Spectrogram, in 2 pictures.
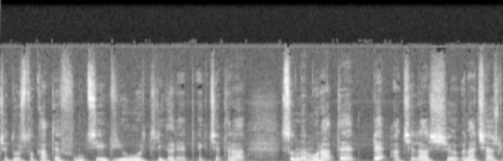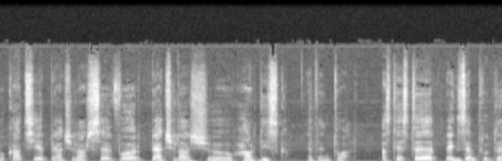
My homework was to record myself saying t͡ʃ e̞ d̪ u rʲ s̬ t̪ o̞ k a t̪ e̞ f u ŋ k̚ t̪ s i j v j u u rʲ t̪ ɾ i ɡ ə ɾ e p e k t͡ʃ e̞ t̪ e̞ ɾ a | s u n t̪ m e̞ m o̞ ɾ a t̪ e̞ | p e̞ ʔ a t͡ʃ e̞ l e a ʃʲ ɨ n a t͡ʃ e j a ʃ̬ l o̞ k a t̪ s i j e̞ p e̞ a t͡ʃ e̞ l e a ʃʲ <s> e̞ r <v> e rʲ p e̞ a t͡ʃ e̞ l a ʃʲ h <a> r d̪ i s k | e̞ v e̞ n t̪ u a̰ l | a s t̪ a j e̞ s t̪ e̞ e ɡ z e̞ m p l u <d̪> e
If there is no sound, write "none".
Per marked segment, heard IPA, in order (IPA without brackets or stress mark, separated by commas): s, v, a, d̪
